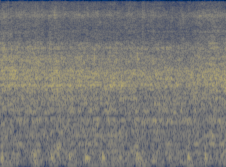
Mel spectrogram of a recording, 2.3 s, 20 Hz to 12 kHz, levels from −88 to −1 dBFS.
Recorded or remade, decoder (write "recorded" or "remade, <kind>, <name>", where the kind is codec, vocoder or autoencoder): recorded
